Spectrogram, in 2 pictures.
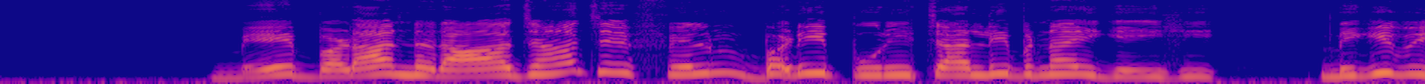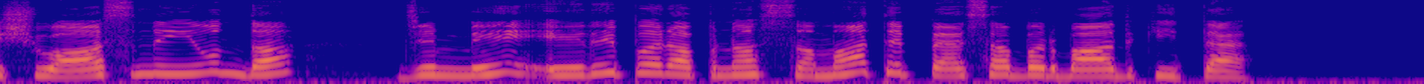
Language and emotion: Dogri, angry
